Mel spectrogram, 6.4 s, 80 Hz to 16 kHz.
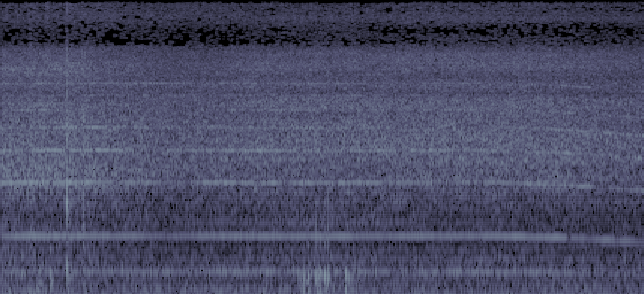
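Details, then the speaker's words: Homemade TIP41-based DC speed-controller module (12 V) driving a new 12 cm DC fan at maximum speed: steady high-speed whoosh with a constant level whine, no rubbing or ticking; normal healthy full-speed run. "nah ini saya akan putar ke kecepatan tinggi yang sangat kencang Ini anginnya"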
